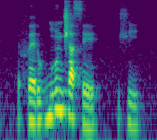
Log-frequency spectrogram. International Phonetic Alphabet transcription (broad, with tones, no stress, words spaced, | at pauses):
fɛ˨ ɾu˨ɡ͡bũ˨˦ d͡ʒa˦˨se˨ | ʃi˨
